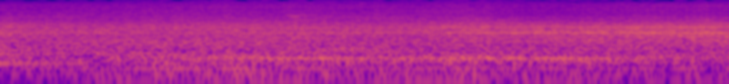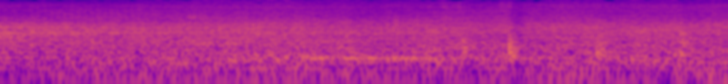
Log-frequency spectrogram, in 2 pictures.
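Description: GWR Intercity Express Train coaches running past along the platform: steady rumble of wheels and running gear with a faint hum that comes and goes, and a single sharp click about six seconds in.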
